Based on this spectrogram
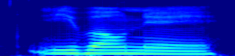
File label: "ivaune", I wake up, wamesa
